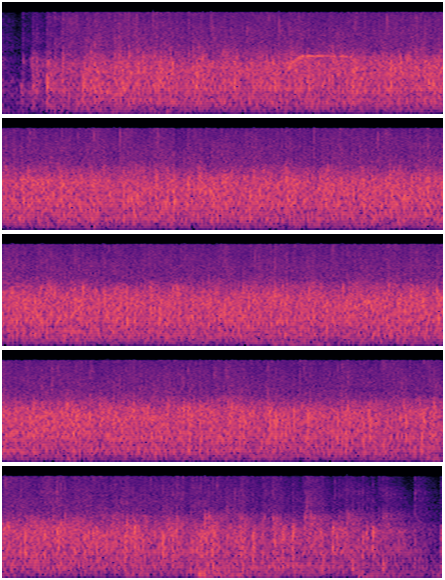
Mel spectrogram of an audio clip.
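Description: Audience applauding: the clapping breaks out right at the start, as the music stops, stays steady and full, then dies away near the end.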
